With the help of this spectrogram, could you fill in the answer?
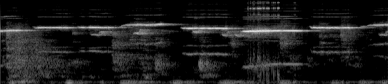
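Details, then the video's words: Russian canary singer from a breeder in Miami, Florida, recorded for song training: clear, high whistled notes held in long smooth phrases, some gliding upward, with brief soft gaps between and faint low thumps indoors. "Canary Singing Birds sounds | Melodies Russian Canary Bird Sounds"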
